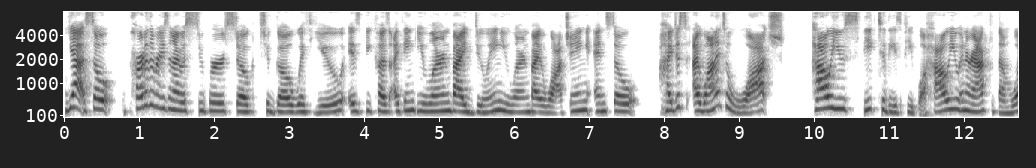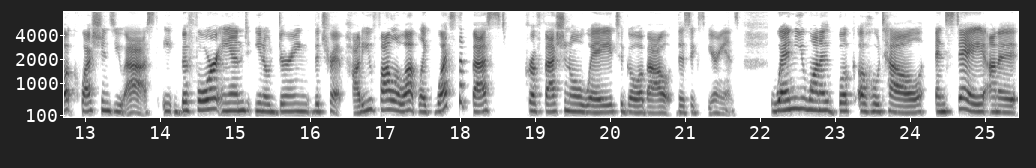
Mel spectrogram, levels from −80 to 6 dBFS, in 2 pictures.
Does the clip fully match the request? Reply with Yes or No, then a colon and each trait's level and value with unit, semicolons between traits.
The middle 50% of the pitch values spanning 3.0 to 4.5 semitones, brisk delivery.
No: average, 3.6 semitones; average, 195 wpm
